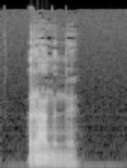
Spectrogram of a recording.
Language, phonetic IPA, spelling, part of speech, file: Polish, [ˈrãnːɨ], ranny, adjective / noun, Pl-ranny.ogg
